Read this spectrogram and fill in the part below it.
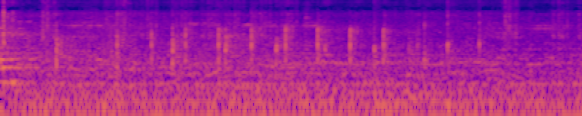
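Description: Audience at a public ceremony honouring Rani Avantibai applauds to welcome a guest, a steady wash of clapping from a crowd under a loud, noisy room ambience.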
